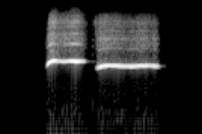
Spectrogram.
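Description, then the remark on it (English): Two sustained whistled notes coming from a bridge on a foggy road, the first slightly higher and shorter, the second steady and longer, clear and fairly loud against silence with no talking. “decides he's going to copy it to try and mess with the dog. So he whistles and the dog looks back at him.”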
